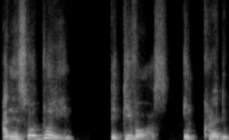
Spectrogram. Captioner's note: none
